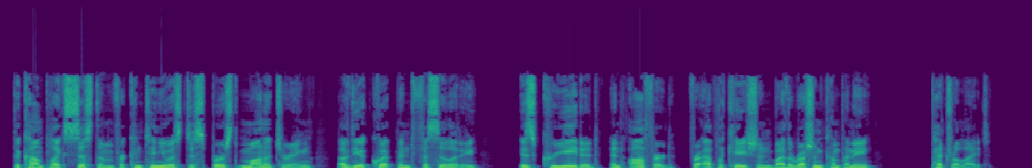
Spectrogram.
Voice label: american english male

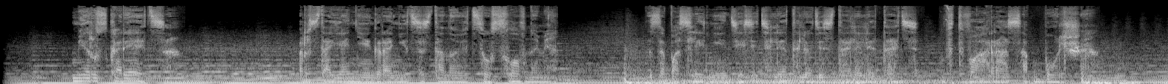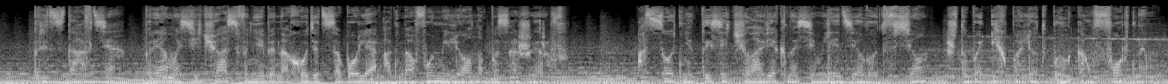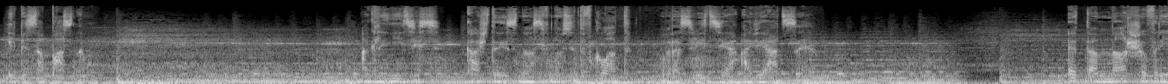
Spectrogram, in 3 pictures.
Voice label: RUS

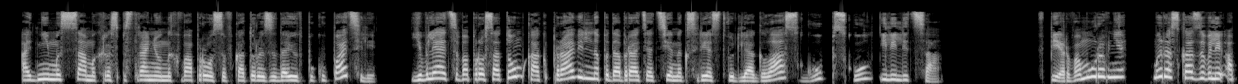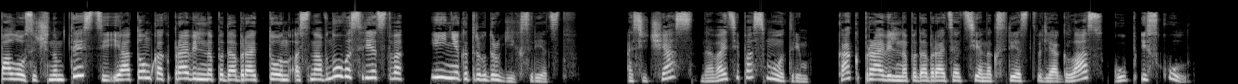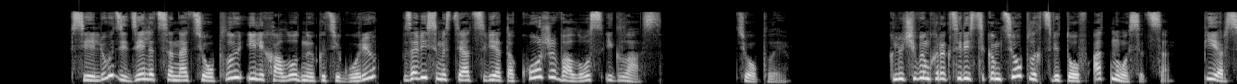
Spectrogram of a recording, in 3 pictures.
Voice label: russian female

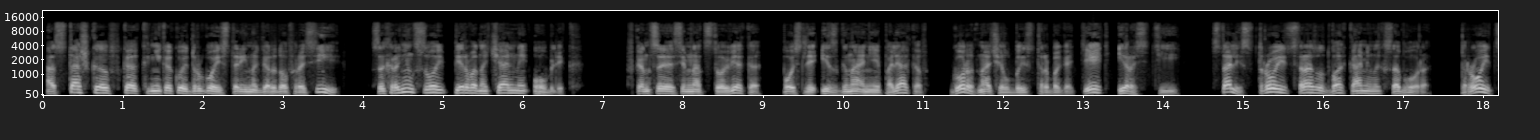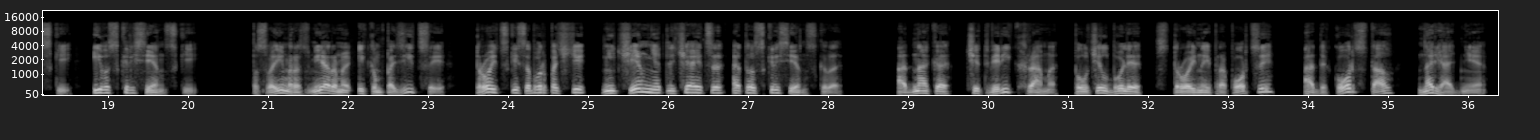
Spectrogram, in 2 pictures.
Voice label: russian male

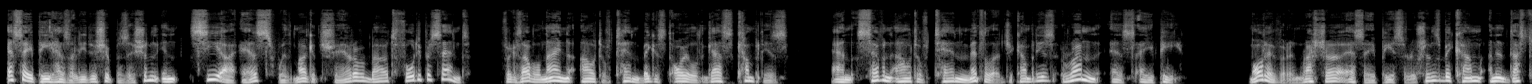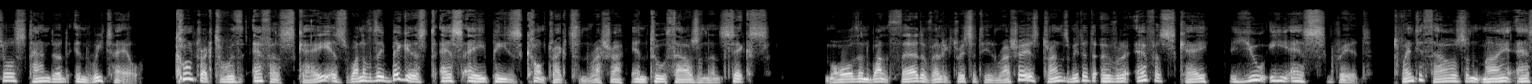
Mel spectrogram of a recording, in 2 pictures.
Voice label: british english male

